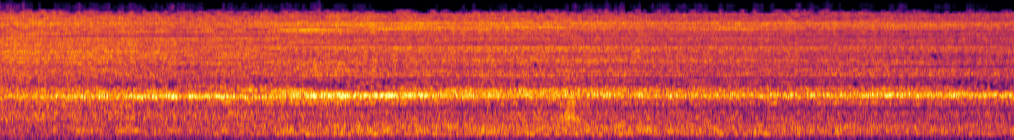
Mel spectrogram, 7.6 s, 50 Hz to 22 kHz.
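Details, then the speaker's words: 2015 Audi A4 Allroad B8.5 turbo, cold start just after a CTS intake install: turbo spool heard, then steady even idle with a faint high turbo whistle, no rattle or knock; normal idle after cold start. "Uh, that was a cold start. That's why you can hear the turbo spool up. But now it's idled down and no rattling."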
